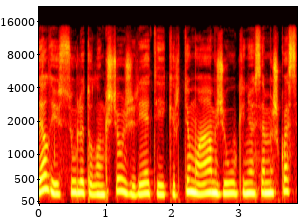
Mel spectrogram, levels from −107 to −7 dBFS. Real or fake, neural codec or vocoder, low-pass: real; none; 14.4 kHz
